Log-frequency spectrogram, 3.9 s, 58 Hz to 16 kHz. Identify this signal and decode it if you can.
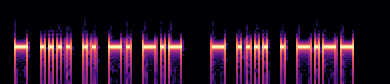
Morse code, heard as a keyed tone, about 34 wpm, 700 Hz. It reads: THINK THEY
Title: Speed-Racing - Sets of 5 Words 28wpm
